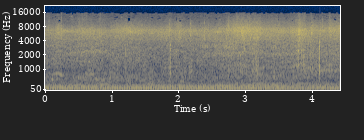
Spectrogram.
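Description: Steady low hum of an idling engine, with faint voices wavering in the background and a couple of soft clicks.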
